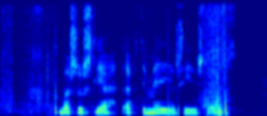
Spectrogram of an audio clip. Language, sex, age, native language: Icelandic, female, 12, Icelandic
